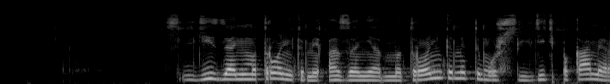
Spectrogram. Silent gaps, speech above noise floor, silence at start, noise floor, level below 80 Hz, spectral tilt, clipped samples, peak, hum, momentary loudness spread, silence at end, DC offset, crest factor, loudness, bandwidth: none; 48 dB; 1.7 s; -74 dBFS; -66 dBFS; -5.5 dB/octave; under 0.1%; -10 dBFS; none; 11 LU; 0 s; under 0.1%; 18 dB; -27 LUFS; 11.5 kHz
